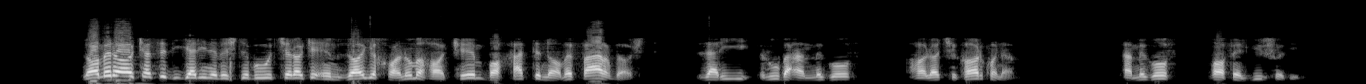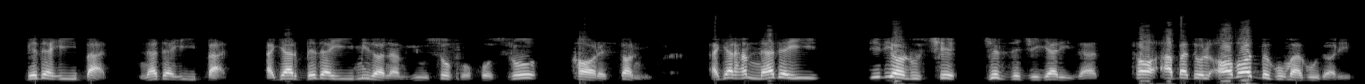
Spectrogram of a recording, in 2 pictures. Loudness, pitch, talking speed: -16 LUFS, 155 Hz, 125 wpm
